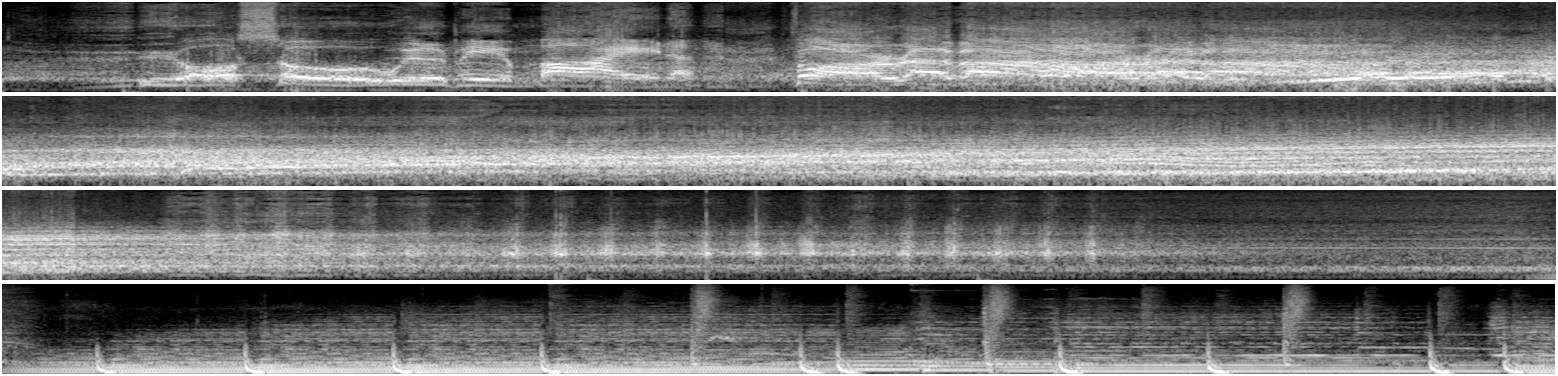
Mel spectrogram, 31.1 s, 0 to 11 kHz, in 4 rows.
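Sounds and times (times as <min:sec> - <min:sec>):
eerie swirling tone rising: 0:00.0 - 0:27.3
rapid pulses: 0:19.7 - 0:24.0
music with throbbing beat: 0:23.4 - 0:29.9.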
